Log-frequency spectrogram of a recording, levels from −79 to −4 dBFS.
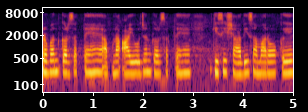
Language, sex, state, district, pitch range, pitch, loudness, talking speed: Hindi, female, Punjab, Kapurthala, 200-215 Hz, 205 Hz, -17 LUFS, 155 wpm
